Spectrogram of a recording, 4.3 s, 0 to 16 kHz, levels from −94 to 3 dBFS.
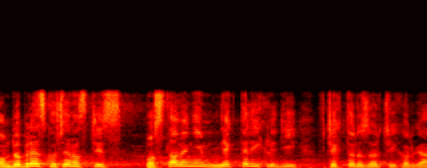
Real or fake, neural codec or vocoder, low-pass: real; none; 7.2 kHz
